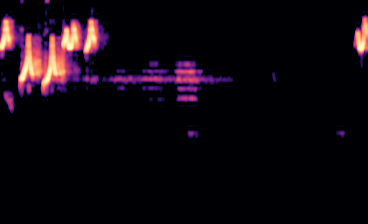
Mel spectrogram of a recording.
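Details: Cinereous tit tutor song for training other songbirds: a brief run of sharp, high, quick chirps, then a faint thin trailing tone and a single chirp after a pause.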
